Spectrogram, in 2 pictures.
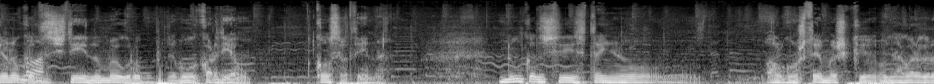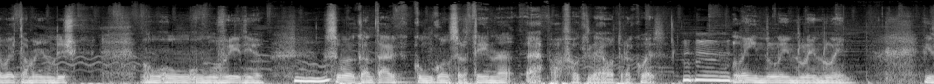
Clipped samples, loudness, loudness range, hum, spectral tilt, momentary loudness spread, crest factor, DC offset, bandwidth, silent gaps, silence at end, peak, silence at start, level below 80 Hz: under 0.1%; -11 LUFS; 3 LU; none; -5.5 dB/octave; 16 LU; 10 dB; under 0.1%; 19.5 kHz; none; 0 s; 0 dBFS; 0 s; -18 dBFS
